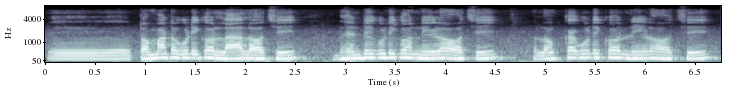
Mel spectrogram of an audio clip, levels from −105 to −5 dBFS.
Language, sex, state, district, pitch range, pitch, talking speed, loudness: Odia, male, Odisha, Malkangiri, 130-160 Hz, 140 Hz, 115 wpm, -11 LUFS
